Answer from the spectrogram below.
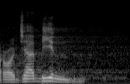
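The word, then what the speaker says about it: رَجَبٍ: antara Rajab dan Ramadan bacanya Baina rajabin ya ada memang yang mengatakan Rajab itu Isim ghair munsorif padahal Rajab itu munsorifun masrufun ya jadi Isim munsarif Rajab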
